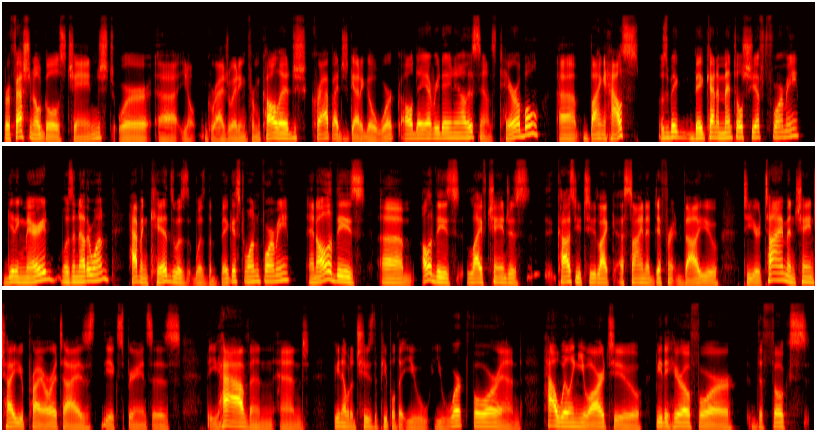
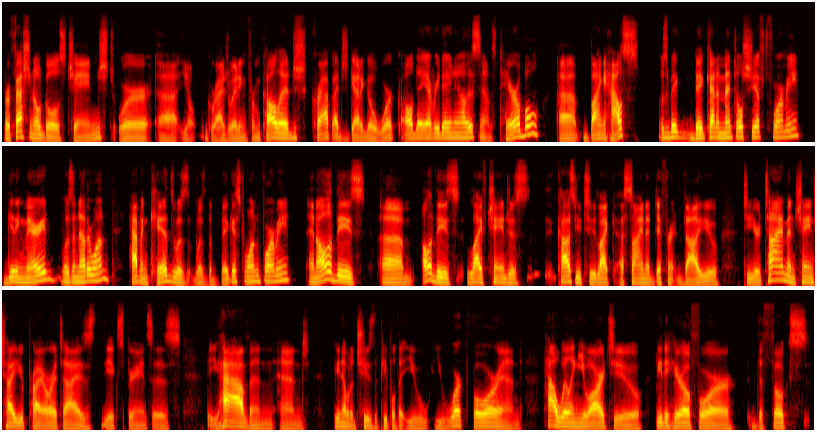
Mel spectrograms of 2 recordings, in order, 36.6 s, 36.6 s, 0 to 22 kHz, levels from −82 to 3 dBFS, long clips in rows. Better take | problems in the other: first | garbled, watery; slightly; nothing above 14.5 kHz

